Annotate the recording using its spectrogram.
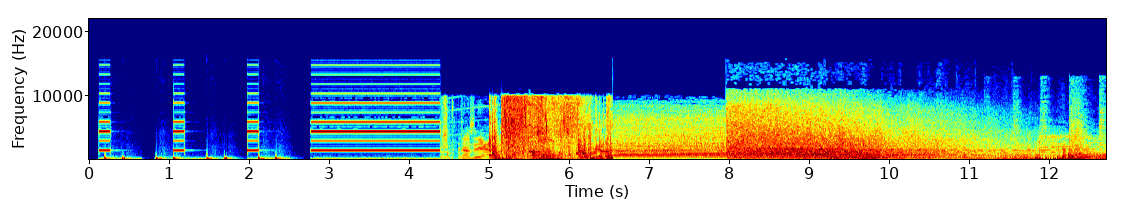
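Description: Three short electronic beeps about a second apart and then a long held beep, like a countdown. These are followed about five seconds in by a sudden loud blast and a long rushing roar of an explosion and fire.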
